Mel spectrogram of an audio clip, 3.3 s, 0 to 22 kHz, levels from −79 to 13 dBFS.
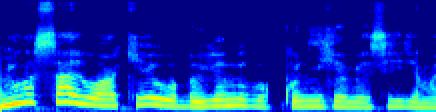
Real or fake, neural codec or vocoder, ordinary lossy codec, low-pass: fake; codec, 44.1 kHz, 2.6 kbps, SNAC; none; none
